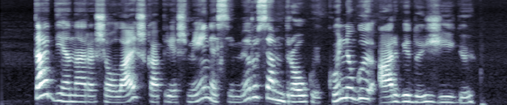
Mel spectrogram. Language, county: Lithuanian, Marijampolė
